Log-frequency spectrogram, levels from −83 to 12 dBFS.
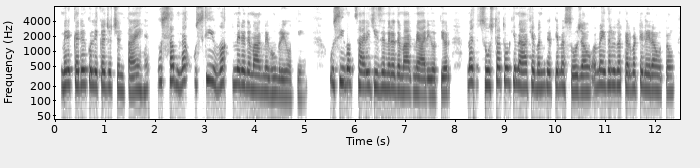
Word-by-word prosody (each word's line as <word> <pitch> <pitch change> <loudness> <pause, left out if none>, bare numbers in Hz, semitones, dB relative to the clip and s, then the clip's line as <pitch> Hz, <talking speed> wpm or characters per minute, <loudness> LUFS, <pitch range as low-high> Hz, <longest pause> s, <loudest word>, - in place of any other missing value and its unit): मेरे 205 +2 +5
करियर 210 +1 +5
को - - +6
लेकर 200 -1 +3
जो 190 0 0
चिंताएँ 165 -3 -3
हैं, 170 +3 -8 0.2
वो 240 - -1
सब 250 +1 +1
ना 245 - +1 0.2
उसी 250 +4 0 0.2
वक़्त 235 +1 0
मेरे 210 -2 +5
दिमाग़ 170 -4 0
में 155 -1 -2
घूम 145 0 -3
रही 135 -1 0
होती 130 0 -8
हैं, - - -27 0.5
उसी 235 0 +1
वक़्त 220 0 0
सारी 195 -2 +1
चीज़ें 190 -1 0
मेरे 180 -1 0
दिमाग़ 160 -2 -1
में 155 - +1
आ 140 -1 +1
रही 140 0 0
होती 140 +1 -1
है 150 - +4
और 155 - -2 0.4
मैं 235 - +5 0.2
सोचता 210 +2 +2
तो 235 0 -1
हूँ 230 - -1
कि 225 - +3
मैं 210 -2 +2
आँखें 195 +1 0
बंद 190 +1 -2
करके 195 0 +1
मैं 195 0 -1
सो 165 -3 0
जाऊँ 165 0 0
और - - -5
मैं 210 0 +2
इधर-उधर 205 0 +2
करवटें 185 +1 0
ले 175 -1 +1
रहा 170 0 +1
होता 160 0 -5
हूँ, 160 0 -6
190 Hz, 245 wpm, -22 LUFS, 160-210 Hz, 0.5 s, को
